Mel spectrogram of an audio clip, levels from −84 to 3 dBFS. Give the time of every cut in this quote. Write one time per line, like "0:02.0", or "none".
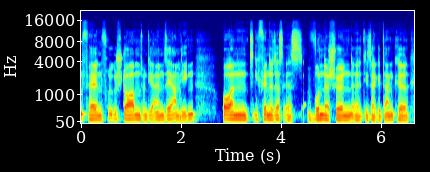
0:01.2
0:02.0
0:03.4
0:04.0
